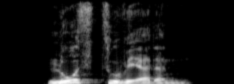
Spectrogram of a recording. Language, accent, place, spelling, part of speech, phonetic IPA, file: German, Germany, Berlin, loszuwerden, verb, [ˈloːst͡suˌveːɐ̯dn̩], De-loszuwerden.ogg
- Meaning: zu-infinitive of loswerden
